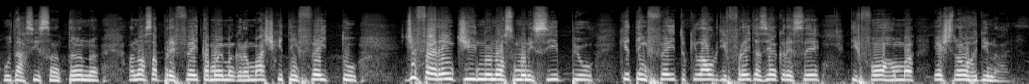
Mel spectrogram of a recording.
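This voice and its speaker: Dark, high-pitched young Brazilian man. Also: level tone, normal speed, dry recording. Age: young adult. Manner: speechifying, formal phrasing. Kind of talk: formal laudatory street interview. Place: outdoor street. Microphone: handheld reporter microphone.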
